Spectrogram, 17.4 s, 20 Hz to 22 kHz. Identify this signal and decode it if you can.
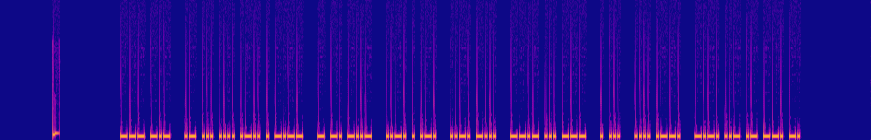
Morse code, heard as a keyed tone, about 28 wpm, 700 Hz. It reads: OK ASHLEY TNX FER FB QSO ES HP CUAGN
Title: Practice QSO - Exchange 4 - Ending - 28wpm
